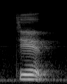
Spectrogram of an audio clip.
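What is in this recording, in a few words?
what, Santali, female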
